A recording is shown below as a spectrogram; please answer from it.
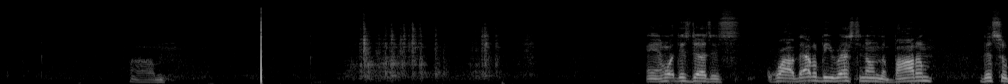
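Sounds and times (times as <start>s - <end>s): fishing gear clicks and rattles: 3.5s - 5.4s.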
